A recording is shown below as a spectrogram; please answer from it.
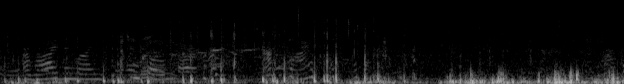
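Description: Horse's hoofbeats thudding on sand arena footing as it canters past, growing louder about two-thirds of the way in.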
